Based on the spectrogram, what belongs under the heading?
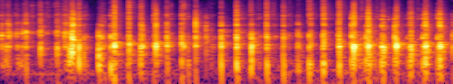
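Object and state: Plastic tub tapped with fingernails.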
